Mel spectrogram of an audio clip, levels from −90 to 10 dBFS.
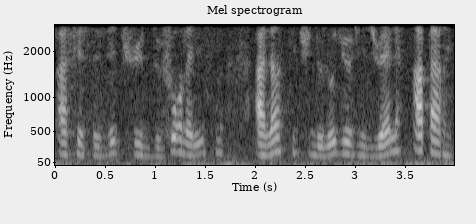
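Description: Listening to the speech in this clip, nothing stood out as a technical problem.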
